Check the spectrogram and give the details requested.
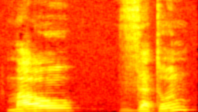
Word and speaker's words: موزة: Wow with sukun sound ow. موزة موزة.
